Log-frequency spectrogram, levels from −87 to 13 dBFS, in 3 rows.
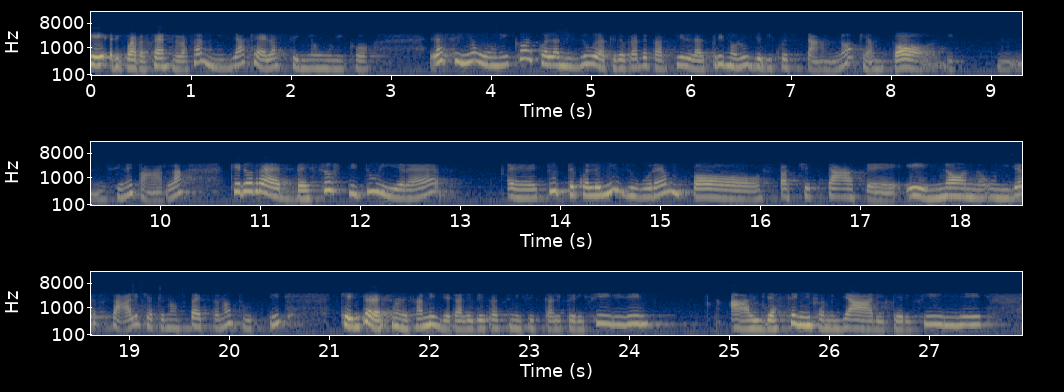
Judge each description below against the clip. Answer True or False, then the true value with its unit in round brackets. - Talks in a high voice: True (195 Hz)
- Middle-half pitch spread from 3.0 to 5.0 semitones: False (5.5 semitones)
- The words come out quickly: False (140 wpm)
